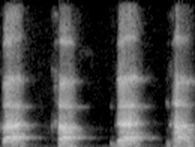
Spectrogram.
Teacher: क और ग और अंग में सास का प्रयोग कम हो रहा है इसलिए अल्पप्राण है और ख और घ में सास प्रयोग ज्यादा होने के कारण जो महाप्राण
